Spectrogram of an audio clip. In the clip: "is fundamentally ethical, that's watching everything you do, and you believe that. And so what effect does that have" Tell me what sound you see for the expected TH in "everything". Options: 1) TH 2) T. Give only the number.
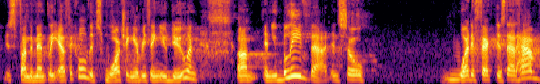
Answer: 1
